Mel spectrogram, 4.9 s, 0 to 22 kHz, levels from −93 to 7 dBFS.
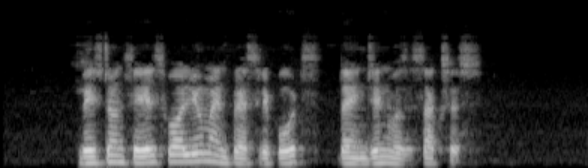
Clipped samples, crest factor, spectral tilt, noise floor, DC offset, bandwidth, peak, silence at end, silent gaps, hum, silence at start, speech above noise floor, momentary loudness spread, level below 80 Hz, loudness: under 0.1%; 18 dB; -6.5 dB/octave; -71 dBFS; under 0.1%; 7.8 kHz; -2 dBFS; 1 s; none; none; 0.65 s; 53 dB; 10 LU; -62 dBFS; -18 LUFS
